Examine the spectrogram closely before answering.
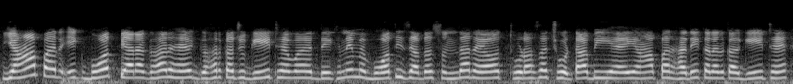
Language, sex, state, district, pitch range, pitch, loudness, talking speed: Hindi, female, Uttarakhand, Uttarkashi, 285-315 Hz, 300 Hz, -14 LUFS, 250 wpm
